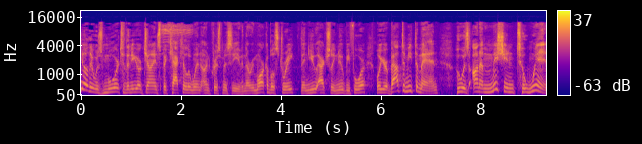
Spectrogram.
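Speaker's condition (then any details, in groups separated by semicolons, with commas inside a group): No condition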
